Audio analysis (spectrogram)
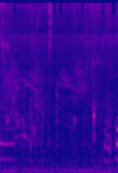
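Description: Free-range village chickens on a small-scale farm, clucking in a few soft, short calls at close range against a low background rumble.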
